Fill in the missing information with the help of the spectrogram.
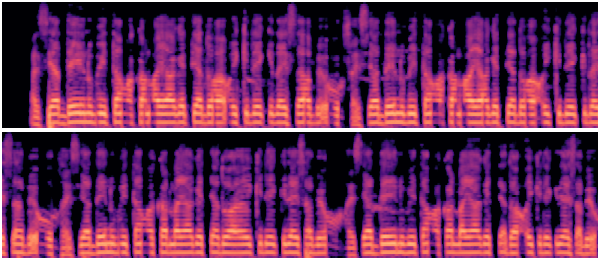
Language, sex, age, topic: Gamo, male, 18-24, government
